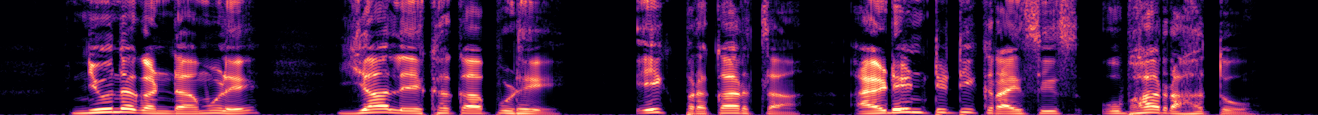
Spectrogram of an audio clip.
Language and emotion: Marathi, neutral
